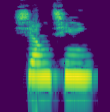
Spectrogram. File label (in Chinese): "乡亲", chino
